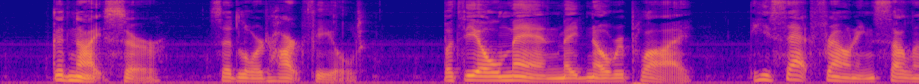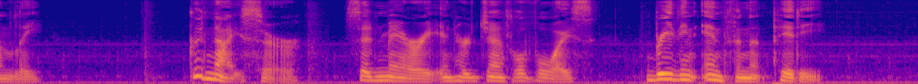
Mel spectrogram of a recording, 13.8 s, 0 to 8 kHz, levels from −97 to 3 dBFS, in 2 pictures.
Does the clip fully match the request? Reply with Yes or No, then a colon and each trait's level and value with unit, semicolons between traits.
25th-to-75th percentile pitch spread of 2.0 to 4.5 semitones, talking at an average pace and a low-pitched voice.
No: average, 4.1 semitones; slow, 125 wpm; low, 125 Hz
